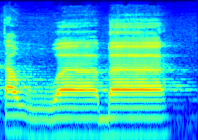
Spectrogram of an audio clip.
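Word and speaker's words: توابا: Kayak innahu kana tawwaba. Kan tulisannya tawwaban itu.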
